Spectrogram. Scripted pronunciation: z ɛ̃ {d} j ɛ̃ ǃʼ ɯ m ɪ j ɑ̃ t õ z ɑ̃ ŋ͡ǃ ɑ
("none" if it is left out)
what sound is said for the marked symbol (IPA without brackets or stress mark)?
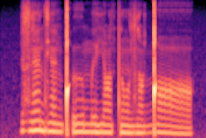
d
